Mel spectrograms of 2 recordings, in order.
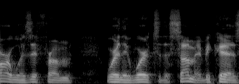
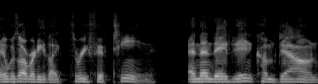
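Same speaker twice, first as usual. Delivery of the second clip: ordinary talk, nothing marked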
